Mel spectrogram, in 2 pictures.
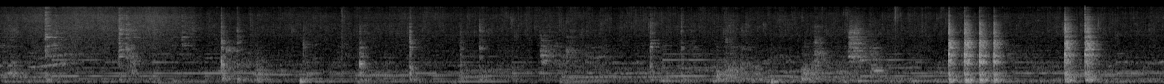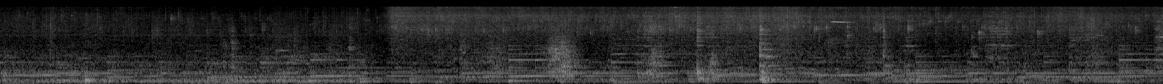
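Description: Chopped taro leaf stalks sizzling as they fry in a steel kadhai, stirred with a metal spatula that scrapes and clicks against the pan. A quick run of loud knocks comes about ten seconds in.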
